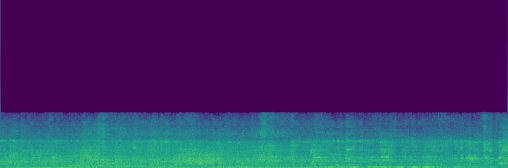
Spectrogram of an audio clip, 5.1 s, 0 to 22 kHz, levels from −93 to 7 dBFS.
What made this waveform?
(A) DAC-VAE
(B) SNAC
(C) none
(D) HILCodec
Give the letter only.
B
